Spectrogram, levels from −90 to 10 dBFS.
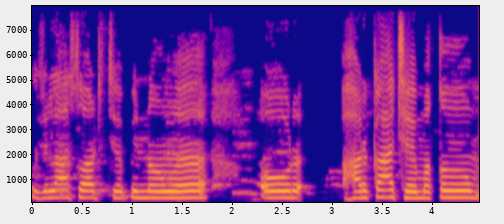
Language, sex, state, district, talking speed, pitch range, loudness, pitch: Maithili, female, Bihar, Araria, 120 wpm, 265-275 Hz, -12 LUFS, 270 Hz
